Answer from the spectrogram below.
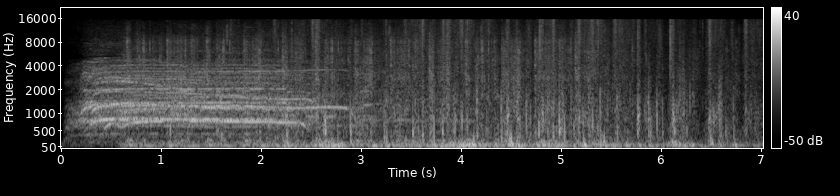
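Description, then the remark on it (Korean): A large crowd of soldiers shouts and roars together, loud and sustained for about three seconds, then continues as a churning battle din with hoofbeat-like clatter and scattered yells. “아니, 이놈들이 겁도 없이 어디서 소리를 지르고 있는 건가?”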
